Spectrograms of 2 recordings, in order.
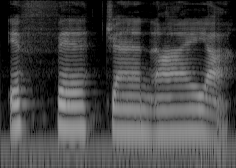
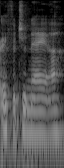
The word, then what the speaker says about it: Iphigenia: sacrificed his daughter Iphigenia you can practice saying it with me if Jen I or if a Jenaya is also another pronunciation option so that is what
